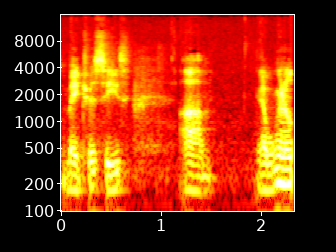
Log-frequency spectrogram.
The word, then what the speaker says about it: matrices: is matrices um so it's not pronounced matrix matrixes it's matrices um and we're going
